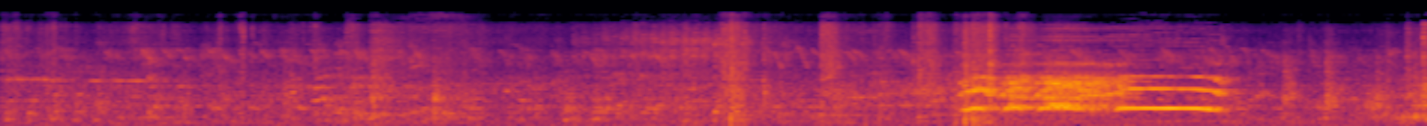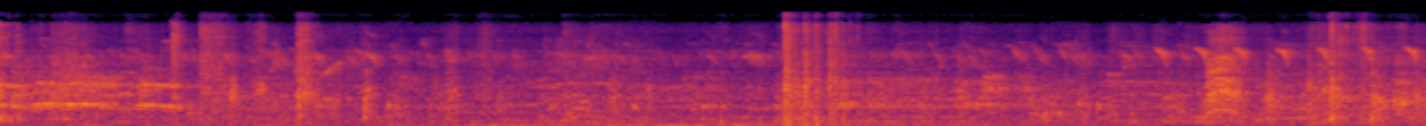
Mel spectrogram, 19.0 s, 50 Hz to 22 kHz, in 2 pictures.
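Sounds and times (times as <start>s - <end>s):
rooster crowing: 6.4s - 8.3s.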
